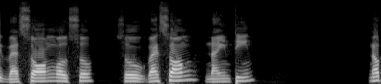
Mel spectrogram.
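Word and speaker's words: Hwasong: Many people pronounce it differently. H is silent, so it is basically Wasong also.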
